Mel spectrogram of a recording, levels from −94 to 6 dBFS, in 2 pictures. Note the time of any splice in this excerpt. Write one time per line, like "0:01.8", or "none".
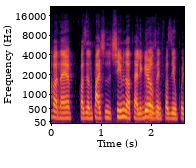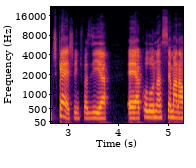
none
